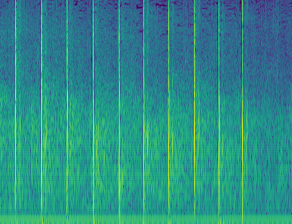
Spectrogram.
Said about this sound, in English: And you say, what? Yeah, clap your hands.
